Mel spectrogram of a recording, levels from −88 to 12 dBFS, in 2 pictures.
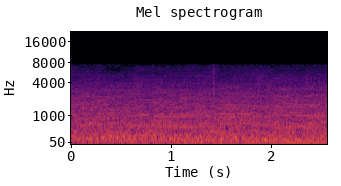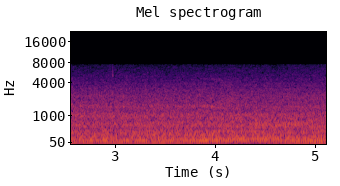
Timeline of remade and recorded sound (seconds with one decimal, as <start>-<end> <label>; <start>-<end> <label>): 0.0-2.4 remade; 2.4-5.1 recorded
